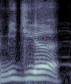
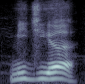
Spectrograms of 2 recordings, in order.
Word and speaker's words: Midian: fala o nome, é Midian, Midian Lima, né? Então tem uma pronúncia mais, a fonética maior tá no an, né? Midian, né?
